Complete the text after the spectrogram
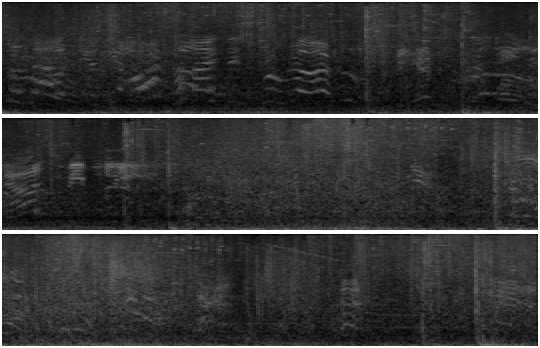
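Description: Laser shots crackle in rapid bursts.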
